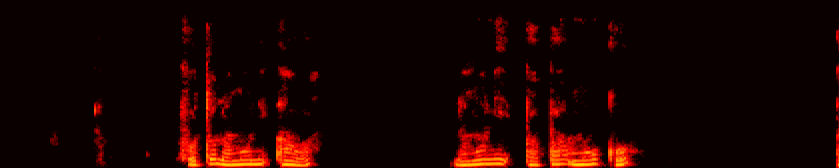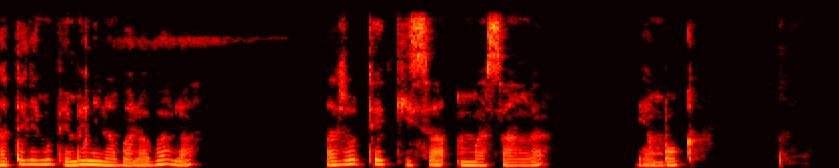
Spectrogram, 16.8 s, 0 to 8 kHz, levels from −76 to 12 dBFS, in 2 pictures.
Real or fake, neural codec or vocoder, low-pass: real; none; 7.2 kHz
